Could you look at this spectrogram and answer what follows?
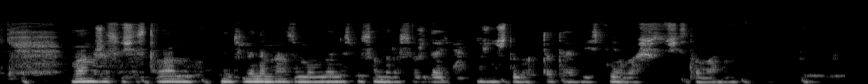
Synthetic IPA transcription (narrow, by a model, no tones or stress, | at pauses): vamʐɨsʊɕːɪ̥st̪vvanədʲɪlʲonːɨmrazʊməmnoɡəsmɨsəbnəɾəsːʊʐd̪atʲnuʐnəʂt̪o̞bɨkt̪o̞t̪ʰəɐbjɪsʲnʲilˠvaʂɨ̥sʊ̥ɕːɪ̥st̪vɐvanʲɪjɪ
